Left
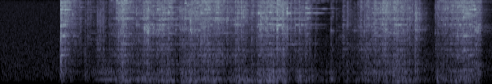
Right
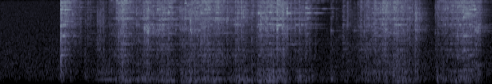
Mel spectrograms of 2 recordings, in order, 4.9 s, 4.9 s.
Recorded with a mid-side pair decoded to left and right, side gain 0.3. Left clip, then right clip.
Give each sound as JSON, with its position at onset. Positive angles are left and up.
{"t": 0.6, "sound": "cutlery clinking", "azimuth_deg": 50, "distance_m": 0.8}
